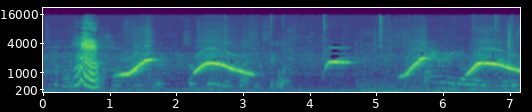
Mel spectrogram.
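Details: Double yellow-headed amazon kept as a pet, calling for attention: a harsh squawk followed by a series of loud, drawn-out whistles that rise then fall, spaced about a second apart, in a quiet room.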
